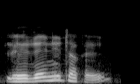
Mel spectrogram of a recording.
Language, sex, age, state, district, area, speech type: Bodo, male, 60+, Assam, Udalguri, urban, spontaneous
